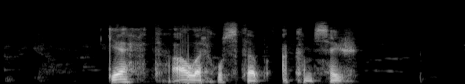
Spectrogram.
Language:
Abkhazian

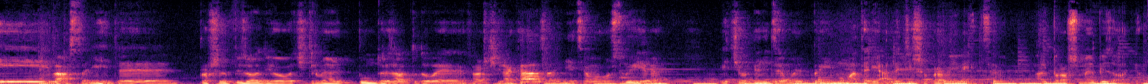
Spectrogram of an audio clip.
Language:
Italian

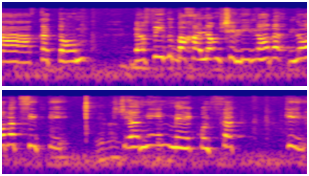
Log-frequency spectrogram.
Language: Hebrew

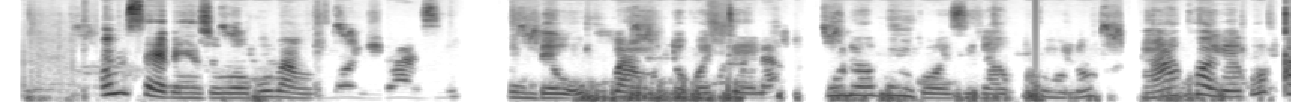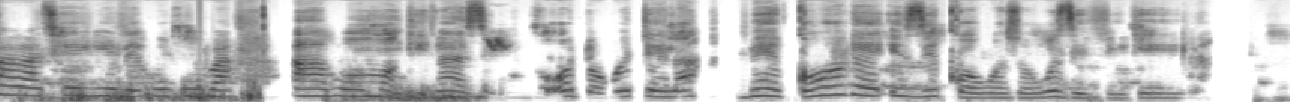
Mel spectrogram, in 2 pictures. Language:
North Ndebele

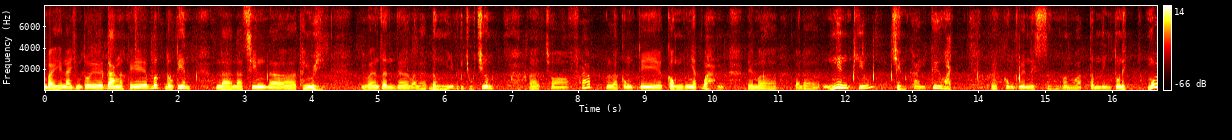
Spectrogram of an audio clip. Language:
Vietnamese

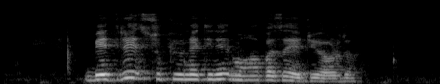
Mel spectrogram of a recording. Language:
Turkish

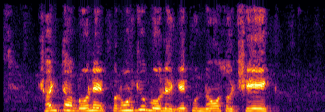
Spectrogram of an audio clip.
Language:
Saraiki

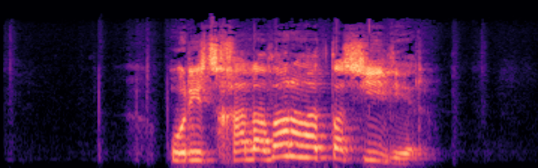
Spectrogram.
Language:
Kabyle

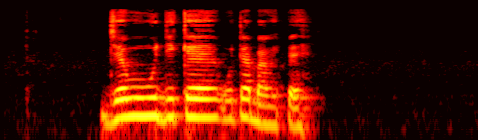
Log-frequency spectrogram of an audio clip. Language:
Bankon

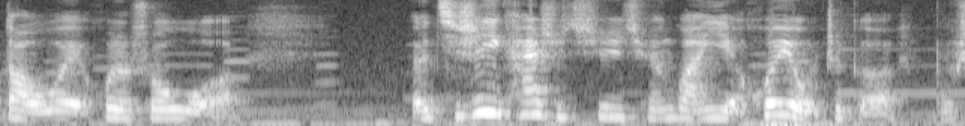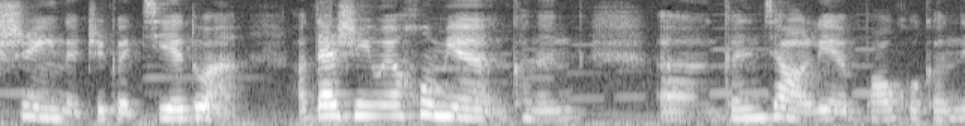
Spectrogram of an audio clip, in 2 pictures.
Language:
Chinese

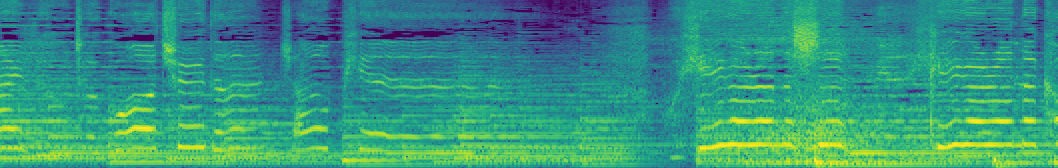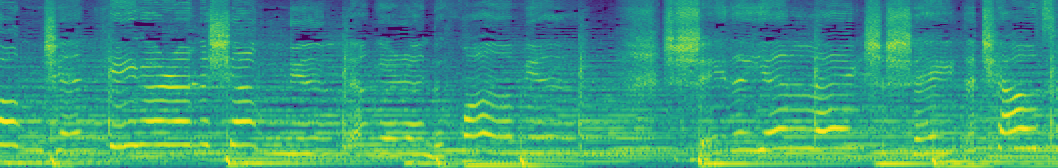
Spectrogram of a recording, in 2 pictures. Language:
Chinese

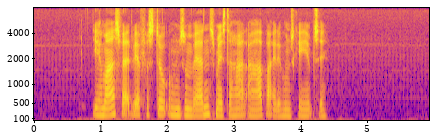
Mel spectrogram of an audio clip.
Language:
Danish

